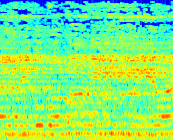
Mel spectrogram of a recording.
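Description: Live band music with a male lead voice singing long, wavering held notes over guitars and keyboard, recorded from within the audience.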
